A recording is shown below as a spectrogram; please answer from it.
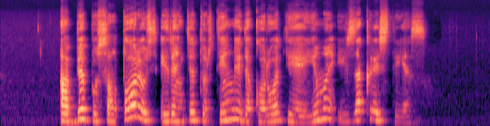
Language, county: Lithuanian, Kaunas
